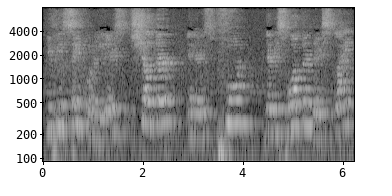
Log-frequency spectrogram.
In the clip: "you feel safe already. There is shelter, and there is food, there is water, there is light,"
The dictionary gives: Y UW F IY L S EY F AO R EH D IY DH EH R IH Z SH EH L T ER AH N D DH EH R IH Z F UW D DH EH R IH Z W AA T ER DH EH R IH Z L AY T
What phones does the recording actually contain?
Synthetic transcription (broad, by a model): Y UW F IY L S EY F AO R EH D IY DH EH R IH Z SH EH L T ER AH N D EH R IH S F UW D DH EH R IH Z W AA T ER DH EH R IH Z L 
